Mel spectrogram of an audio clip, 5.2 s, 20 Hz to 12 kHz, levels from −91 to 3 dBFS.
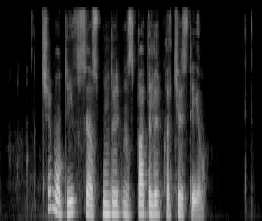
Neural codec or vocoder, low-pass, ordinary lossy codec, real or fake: autoencoder, 22.05 kHz, a latent of 192 numbers a frame, VITS, trained on one speaker; 9.9 kHz; AAC, 64 kbps; fake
